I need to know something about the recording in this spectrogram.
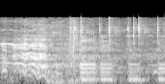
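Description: A horse whinnies in the first half-second, a wavering cry that falls in pitch. It is followed by film-score music of short repeated notes, about three a second.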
